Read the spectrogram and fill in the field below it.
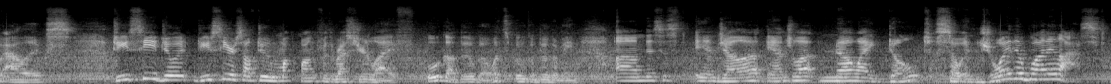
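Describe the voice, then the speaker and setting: Man, late twenties, casual eating-video chat, rambling and giggly, slightly high voice, clear air-conditioner hum behind. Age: late 20s. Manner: rambling, chatty, giggly, lots of ums. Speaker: mukbang host. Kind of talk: casual chat answering viewer questions while eating.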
